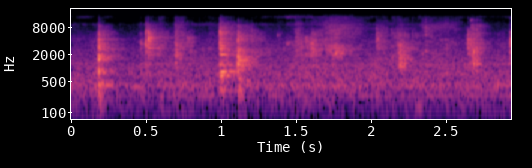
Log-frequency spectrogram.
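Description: A utensil scrapes the bottom of a pan while deglazing, making a series of short, rhythmic grating strokes about twice a second, close and fairly clear with no talk.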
